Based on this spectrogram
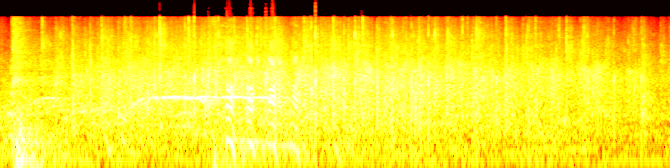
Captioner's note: audience cheering; audience applauding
